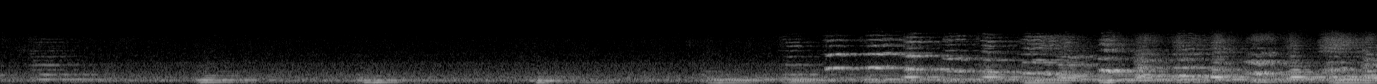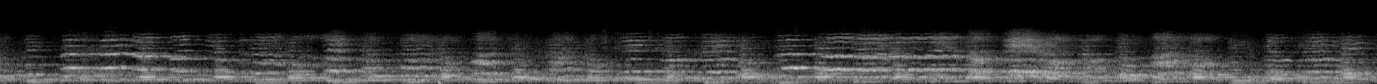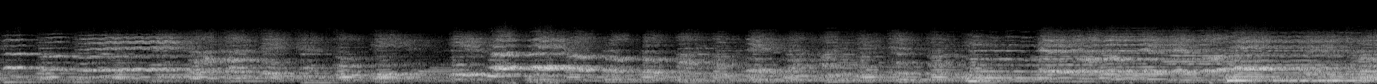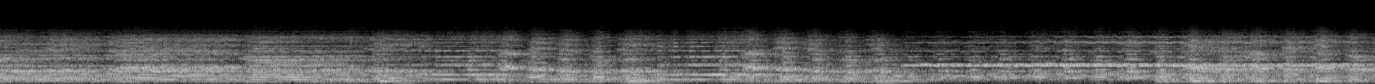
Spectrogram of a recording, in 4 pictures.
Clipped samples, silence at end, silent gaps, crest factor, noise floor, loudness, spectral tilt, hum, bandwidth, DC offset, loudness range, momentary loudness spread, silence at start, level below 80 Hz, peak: under 0.1%; 0 s; none; 16 dB; -44 dBFS; -23 LUFS; -7.5 dB/octave; none; 11 kHz; under 0.1%; 17 LU; 15 LU; 0 s; -48 dBFS; -6 dBFS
